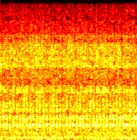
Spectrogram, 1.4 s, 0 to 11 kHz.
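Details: Renault Megane 4 1.5 dCi diesel idling after an experimental fix of the knocking crankshaft damper pulley: steady idle with an even rustle and no knock from the front of the engine; sounds healthy.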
